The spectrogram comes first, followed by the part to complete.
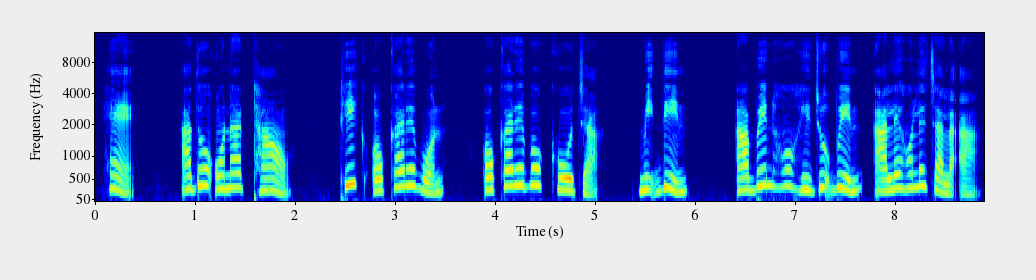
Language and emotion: Santali, neutral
